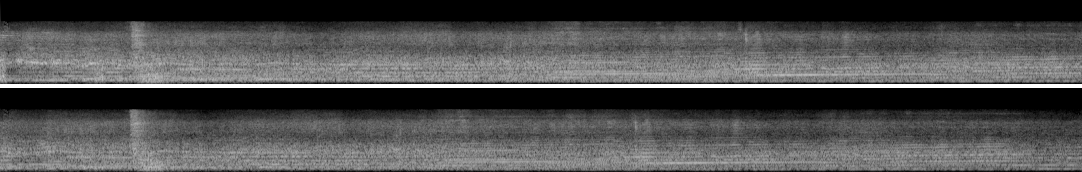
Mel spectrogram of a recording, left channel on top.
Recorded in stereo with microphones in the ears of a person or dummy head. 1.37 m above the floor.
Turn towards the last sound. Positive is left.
turn(degrees=-75)  # may be behind; listen again after turning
